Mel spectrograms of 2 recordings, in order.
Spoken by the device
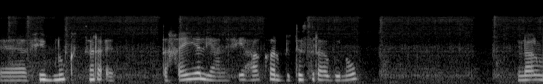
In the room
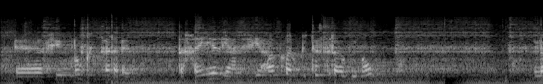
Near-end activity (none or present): none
